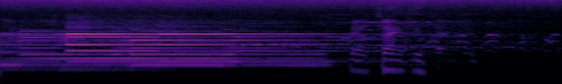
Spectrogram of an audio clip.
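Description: A band plays a held chord.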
